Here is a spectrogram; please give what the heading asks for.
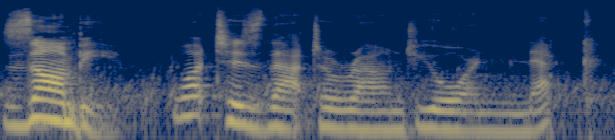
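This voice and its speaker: A woman's voice: on the low side, animated, slow, noisy background. A woman playing an imperious, irritable older mad scientist in an audio drama, speaking in portentous phrases. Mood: cryptic, brooding. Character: stern, cryptic older female mad scientist.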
